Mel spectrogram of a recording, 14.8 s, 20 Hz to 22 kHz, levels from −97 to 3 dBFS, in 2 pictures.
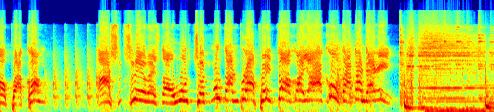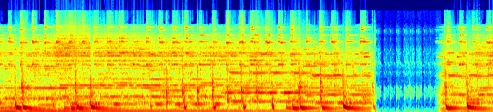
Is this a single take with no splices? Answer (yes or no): yes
